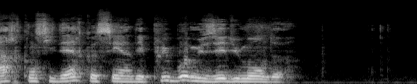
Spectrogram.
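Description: Nothing goes wrong anywhere in this short bit of speech, so there's no fault to point out at any moment.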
